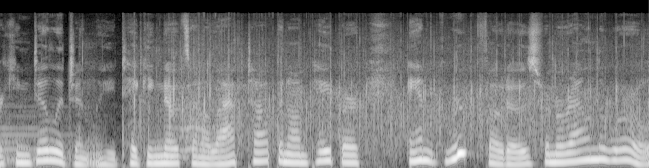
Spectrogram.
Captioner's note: applause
